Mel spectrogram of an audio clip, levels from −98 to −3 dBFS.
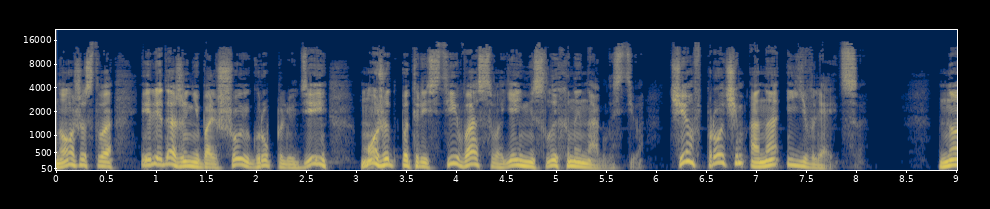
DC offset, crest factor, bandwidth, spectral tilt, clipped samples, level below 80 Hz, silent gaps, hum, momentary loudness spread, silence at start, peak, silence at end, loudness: under 0.1%; 16 dB; 15 kHz; -5.5 dB/octave; under 0.1%; -46 dBFS; 8.20-8.45 s, 8.74-8.81 s; none; 9 LU; 0 s; -6 dBFS; 0 s; -23 LUFS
